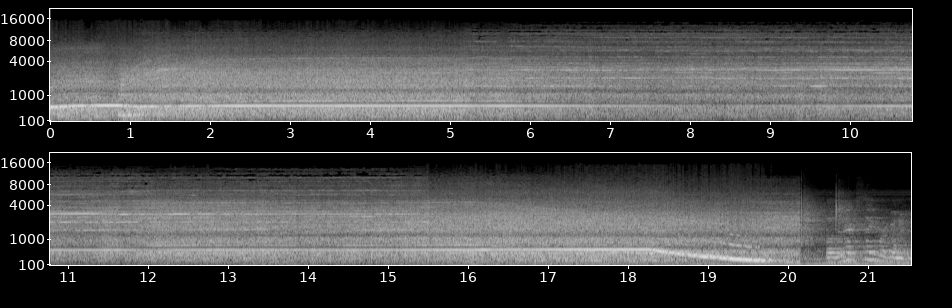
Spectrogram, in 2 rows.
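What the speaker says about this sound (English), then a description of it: "So what we're going to be doing is cutting a quarter inch kerf into the tabletop" A saw cuts a quarter-inch kerf into the tabletop of a Pro-Cut 50, with a loud, steady motor whine that holds for about eighteen seconds and then spins down, followed by faint clatter.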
